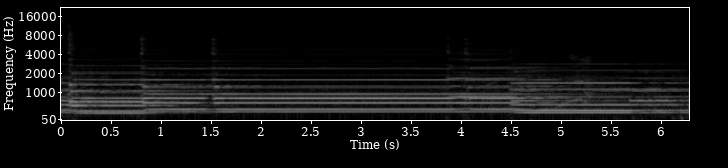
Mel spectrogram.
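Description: Live concert music: sustained organ-like keyboard chords, held and shifting a few times, with no beat.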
